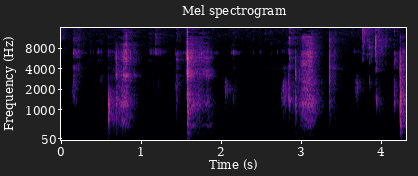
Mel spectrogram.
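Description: Close-miked chewing of kimchi fried rice in separate bursts about once a second, with a sharp click about one and a half seconds in, as a wooden spoon and metal fork gather rice on a wooden plate.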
